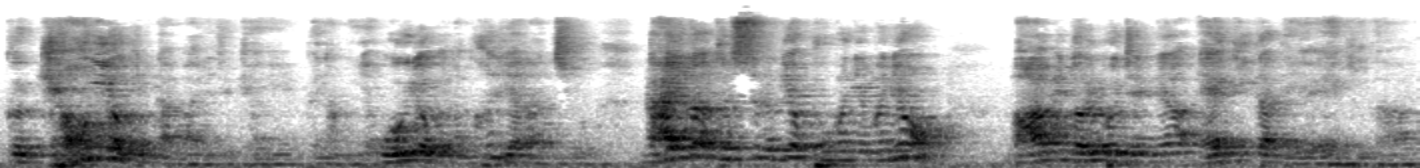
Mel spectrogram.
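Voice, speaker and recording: High-voiced male pastor, echoey hall. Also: a bit bright, far from the mic, a little hiss or hum. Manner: asks the congregation questions, emphatic. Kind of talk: sermon.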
